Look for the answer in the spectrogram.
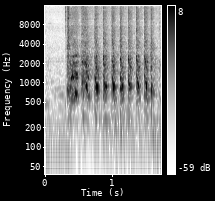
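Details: Toyota Prado 1997: starter turns the engine over at about six even pulses a second but it never fires or catches; crank, no-start condition, cause unknown.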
